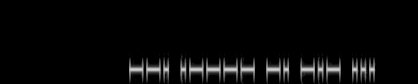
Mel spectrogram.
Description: Morse code, heard as a keyed tone, about 28 wpm, 700 Hz. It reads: G1NKS
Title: DXCC-100 Call Signs - 5 Characters - Repeated 3x - 28wpm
